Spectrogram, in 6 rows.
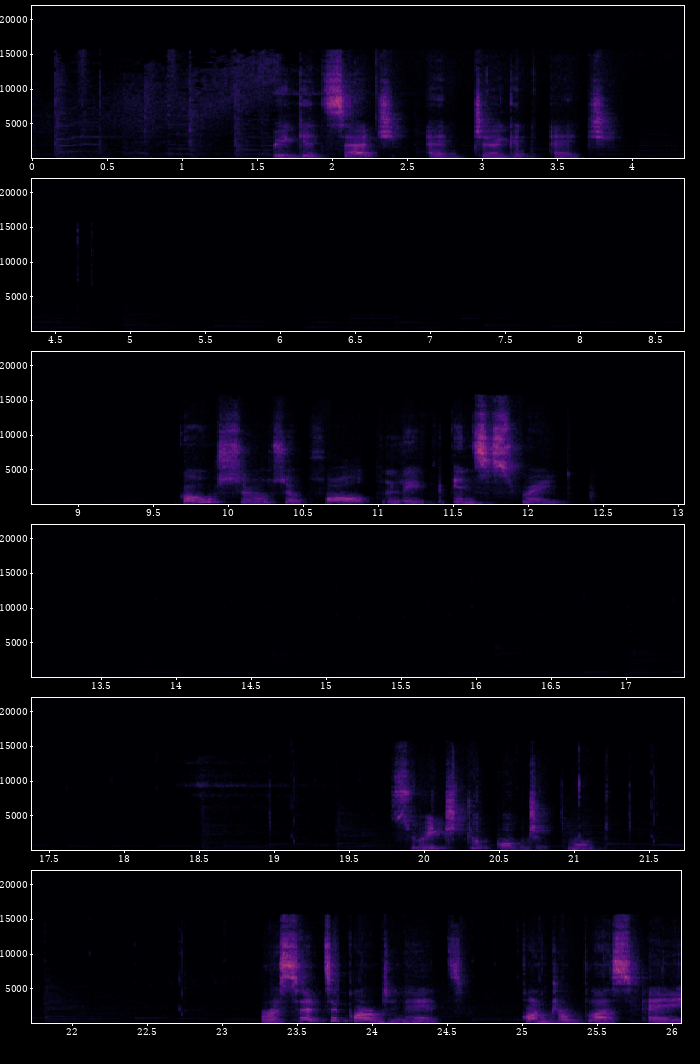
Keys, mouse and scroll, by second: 1.8 v, 4.5 click, 5.2 click, 6.3 g, 6.8 click, 8.8-9.8 drag, 13.3-17.9 typing, 13.7 click, 13.8 middle click, 14.6 click, 14.7 shift+middle click, 14.8 scroll up 1, 15.3 ctrl+z, 15.8 click, 15.9 middle click, 16.5 click, 16.6 click, 16.6 middle click, 16.7 click, 17.2 click, 17.2 middle click, 17.8 click, 18.1 shift+middle click, 18.6 middle click, 20.0 Tab, 20.8-22.1 middle drag, 22.5 middle click.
